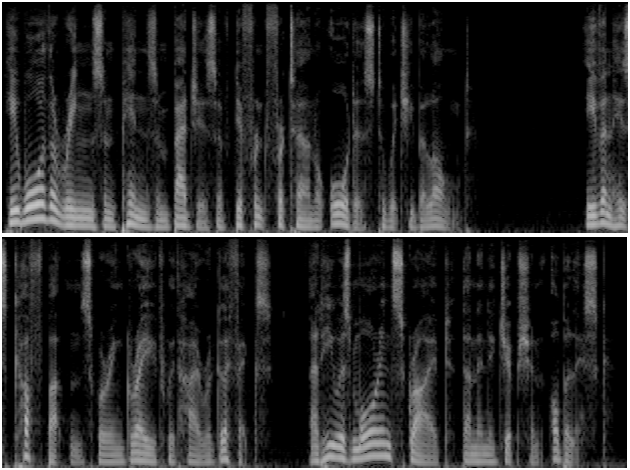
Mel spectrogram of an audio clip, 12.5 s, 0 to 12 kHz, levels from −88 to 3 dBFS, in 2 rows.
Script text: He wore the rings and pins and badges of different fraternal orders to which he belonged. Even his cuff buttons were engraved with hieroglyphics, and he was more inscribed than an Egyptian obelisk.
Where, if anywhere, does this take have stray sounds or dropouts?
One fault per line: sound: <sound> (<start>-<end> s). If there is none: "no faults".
no faults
